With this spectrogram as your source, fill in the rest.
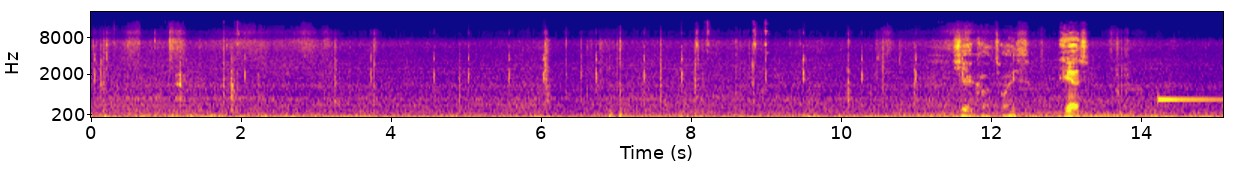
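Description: A car engine hums steadily from inside the cabin as the car drives.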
